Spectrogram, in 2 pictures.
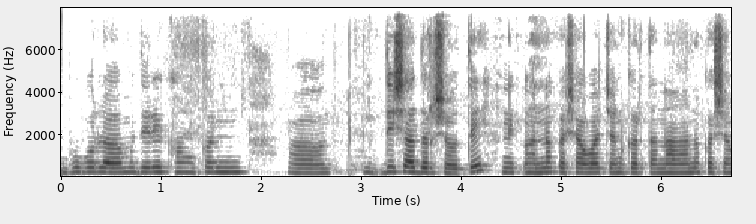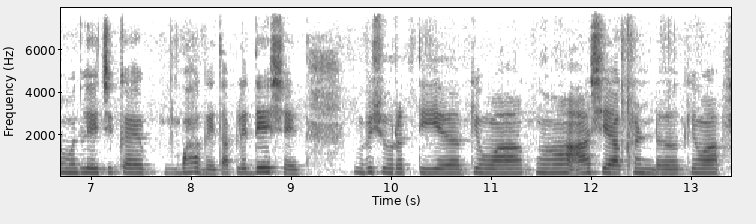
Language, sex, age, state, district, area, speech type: Marathi, female, 30-45, Maharashtra, Osmanabad, rural, spontaneous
